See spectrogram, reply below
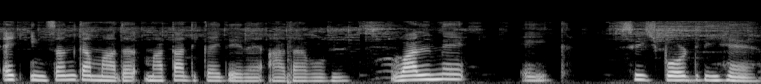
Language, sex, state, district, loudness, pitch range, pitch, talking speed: Hindi, female, Arunachal Pradesh, Lower Dibang Valley, -16 LUFS, 175-205 Hz, 190 Hz, 150 wpm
